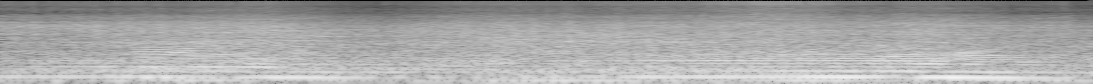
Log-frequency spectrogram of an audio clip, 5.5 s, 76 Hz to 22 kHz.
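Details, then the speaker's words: Yamaha Mio M3 scooter that won't start, after swapping in a good battery from another Mio: starter spins the engine steadily for several seconds but it never fires; owner suspects compression leak or ignition, to be checked. "Oke ini starter jalan tapi mesin gak jalan berarti permasalahannya ada di e mesinnya ya Nah kemungkinan kompresi bocor pengapian segala macam nanti kita cek"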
